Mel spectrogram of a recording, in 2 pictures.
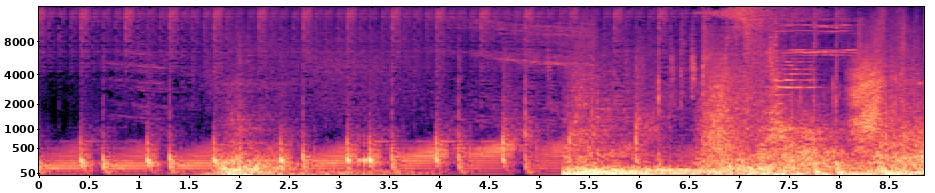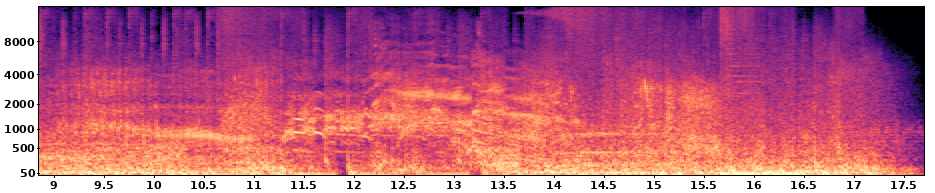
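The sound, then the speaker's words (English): A game animation for Perforos: a quick run of sharp, evenly spaced thuds, then a hammer slams back into a volcano, setting off a deep, loud boom as lava comes out, swelling into a long roaring rumble with crackling bursts before cutting off. “Just slams boom. The hammer back in the volcano and it goes boom and all the lava comes out.”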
